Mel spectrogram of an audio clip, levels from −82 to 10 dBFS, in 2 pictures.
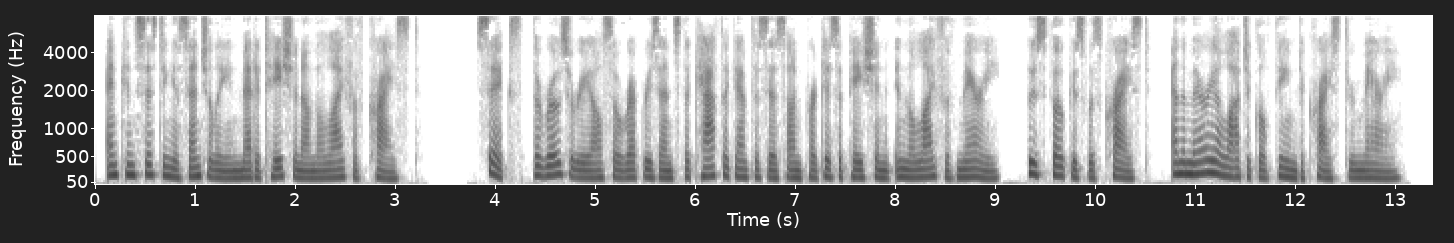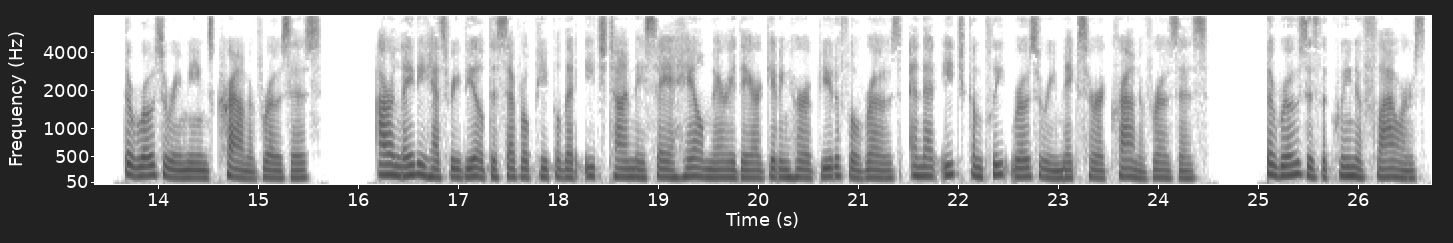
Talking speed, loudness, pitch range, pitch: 185 wpm, -25 LUFS, 130-155 Hz, 140 Hz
